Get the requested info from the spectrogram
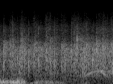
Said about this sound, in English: Yay! We got our applause button to work. Yeah, it's back.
